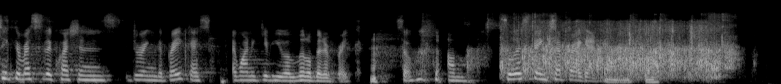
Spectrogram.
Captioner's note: claps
